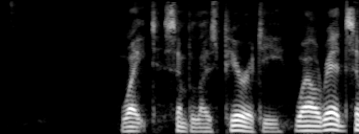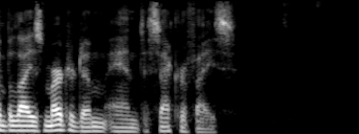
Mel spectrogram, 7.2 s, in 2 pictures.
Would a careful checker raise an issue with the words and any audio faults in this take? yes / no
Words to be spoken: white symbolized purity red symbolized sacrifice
yes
